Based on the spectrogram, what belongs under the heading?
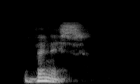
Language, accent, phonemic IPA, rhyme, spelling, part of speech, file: English, Southern England, /ˈvɛnɪs/, -ɛnɪs, Venice, proper noun, LL-Q1860 (eng)-Venice.wav
- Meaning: A port city and comune, the capital of the Metropolitan City of Venice and the region of Veneto, Italy; former capital of an independent republic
